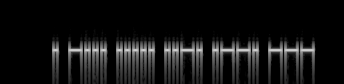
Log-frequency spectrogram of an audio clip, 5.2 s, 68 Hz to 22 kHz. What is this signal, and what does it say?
Morse code, heard as a keyed tone, about 20 wpm, 700 Hz. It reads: EB5FPO
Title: DXCC-100 Call Signs - 6 Characters - Repeated 2x - 20wpm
